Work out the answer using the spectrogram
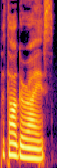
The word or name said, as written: pythagorize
